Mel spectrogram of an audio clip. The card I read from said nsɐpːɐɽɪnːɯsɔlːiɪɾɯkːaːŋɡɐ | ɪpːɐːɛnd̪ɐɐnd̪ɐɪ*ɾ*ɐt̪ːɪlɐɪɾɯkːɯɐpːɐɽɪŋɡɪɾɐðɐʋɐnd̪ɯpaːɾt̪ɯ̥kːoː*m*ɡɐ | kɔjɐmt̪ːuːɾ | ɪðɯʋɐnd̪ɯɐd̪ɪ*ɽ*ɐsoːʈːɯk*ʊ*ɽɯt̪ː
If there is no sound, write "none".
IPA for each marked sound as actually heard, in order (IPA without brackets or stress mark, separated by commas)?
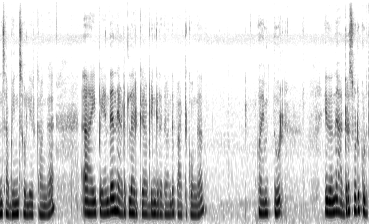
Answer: ɽ, ŋ, ɾ, ʊ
